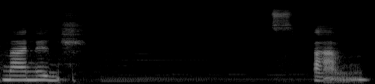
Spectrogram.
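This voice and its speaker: A woman's voice: medium pitch, little pitch movement, drawn-out words, vocal fry, fairly bright tone. A woman chatting casually as she live-streams a game. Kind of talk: casual live-stream chat while gaming. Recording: game music behind the voice.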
